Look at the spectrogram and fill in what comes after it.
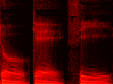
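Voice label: "tokethi", concatenated syllables; Affixing experiment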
